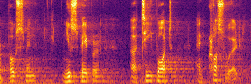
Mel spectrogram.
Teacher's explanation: Compound words that they have 2 items. So it is the first word which is stressed normally.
